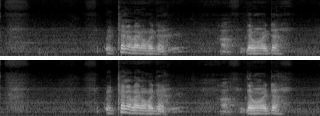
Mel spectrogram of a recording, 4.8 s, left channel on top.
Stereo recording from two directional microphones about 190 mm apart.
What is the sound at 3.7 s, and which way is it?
Speech, 25° right (ahead or behind).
